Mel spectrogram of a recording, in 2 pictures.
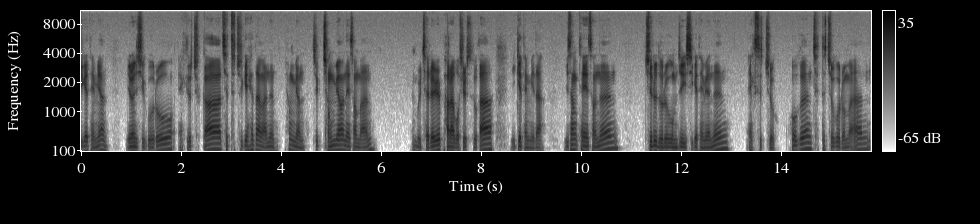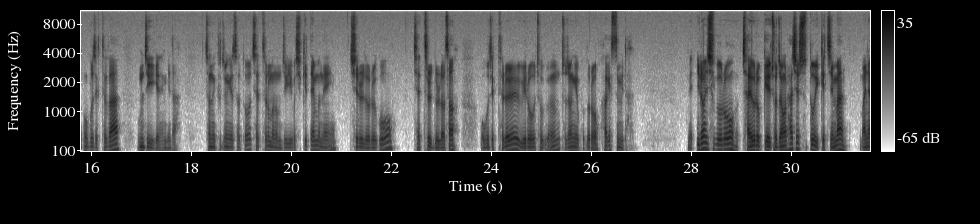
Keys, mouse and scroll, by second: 10.6 g, 21.1 g, 30.6 ctrl+z.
